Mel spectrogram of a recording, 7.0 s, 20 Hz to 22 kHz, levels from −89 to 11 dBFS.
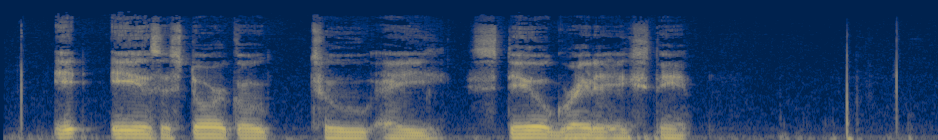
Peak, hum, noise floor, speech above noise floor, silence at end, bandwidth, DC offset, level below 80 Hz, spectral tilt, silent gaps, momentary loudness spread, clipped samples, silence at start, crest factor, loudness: -2 dBFS; none; -52 dBFS; 35 dB; 0.2 s; 13.5 kHz; under 0.1%; -38 dBFS; -6 dB/octave; none; 18 LU; under 0.1%; 0.15 s; 16 dB; -18 LUFS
